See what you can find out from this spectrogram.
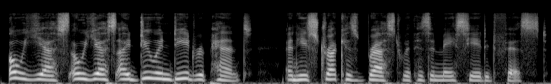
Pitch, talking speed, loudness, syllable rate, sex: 215 Hz, 185 wpm, -18 LUFS, 4.4 syllables/s, female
